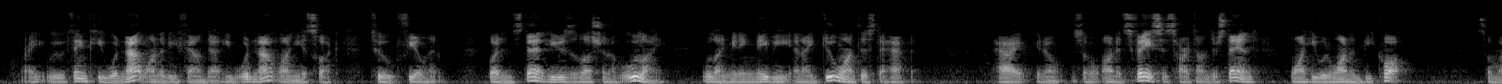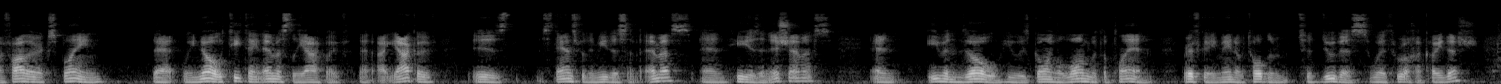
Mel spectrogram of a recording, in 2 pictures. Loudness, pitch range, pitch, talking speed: -25 LUFS, 100-125 Hz, 110 Hz, 200 wpm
